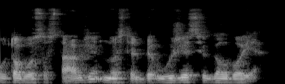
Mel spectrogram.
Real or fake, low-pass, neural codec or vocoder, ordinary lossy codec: real; 14.4 kHz; none; AAC, 48 kbps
